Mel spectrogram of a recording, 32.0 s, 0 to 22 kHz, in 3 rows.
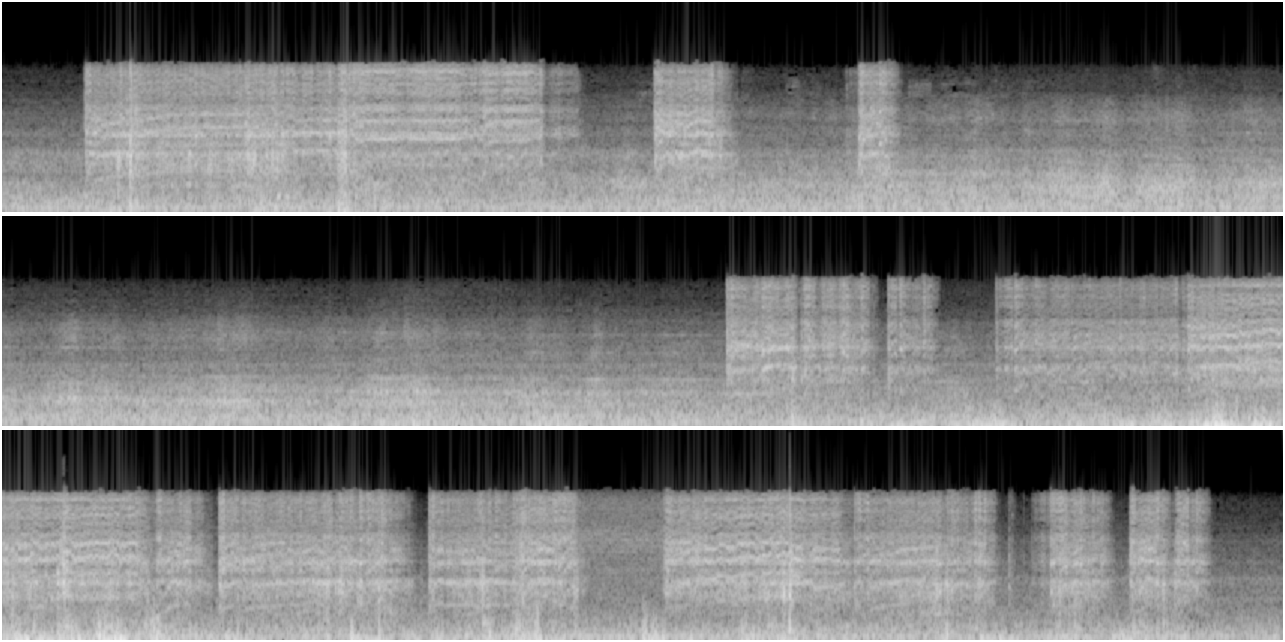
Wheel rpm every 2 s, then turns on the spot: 140, 180, 80, 30, 0, 0, 0, 0, 90, 90, 190, 150, 140, 130, 120, 50.
4-6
